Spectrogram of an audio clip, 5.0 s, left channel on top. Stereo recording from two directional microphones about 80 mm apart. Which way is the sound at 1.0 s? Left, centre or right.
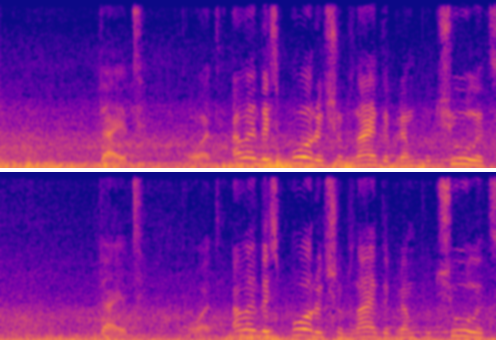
Right.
